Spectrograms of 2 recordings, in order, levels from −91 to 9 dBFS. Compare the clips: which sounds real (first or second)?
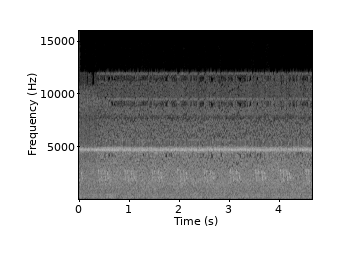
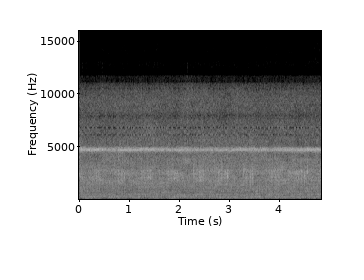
first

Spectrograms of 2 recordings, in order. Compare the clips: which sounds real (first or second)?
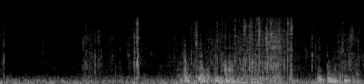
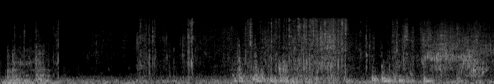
second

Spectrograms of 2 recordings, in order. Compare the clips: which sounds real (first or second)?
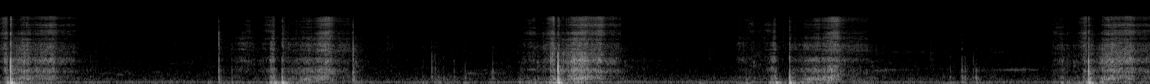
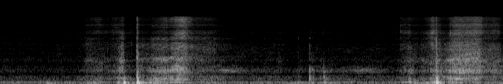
first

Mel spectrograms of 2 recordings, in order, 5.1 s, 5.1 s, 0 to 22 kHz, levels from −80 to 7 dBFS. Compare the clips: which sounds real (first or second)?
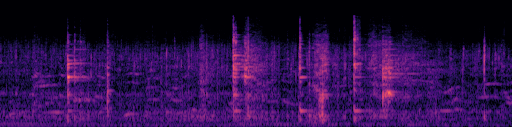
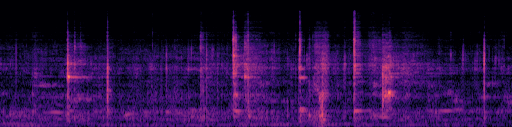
first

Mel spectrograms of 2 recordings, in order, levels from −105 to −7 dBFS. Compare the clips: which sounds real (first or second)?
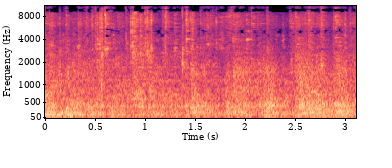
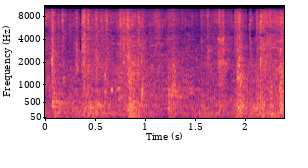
first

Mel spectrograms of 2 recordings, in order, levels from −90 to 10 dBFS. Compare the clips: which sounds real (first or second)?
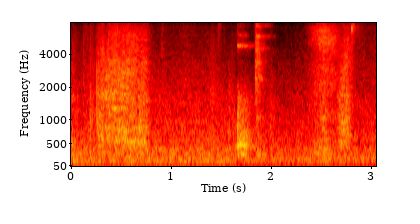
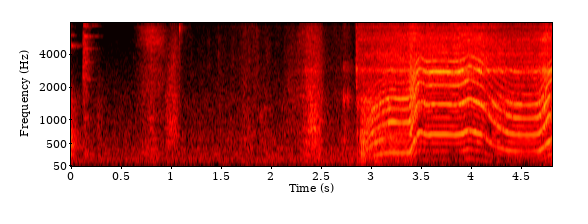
second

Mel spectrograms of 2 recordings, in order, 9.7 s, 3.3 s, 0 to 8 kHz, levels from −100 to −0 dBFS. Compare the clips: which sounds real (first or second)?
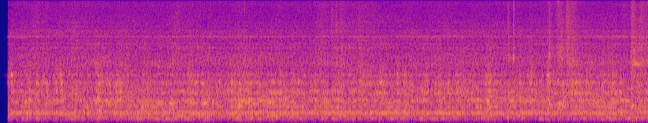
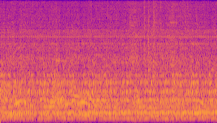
second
